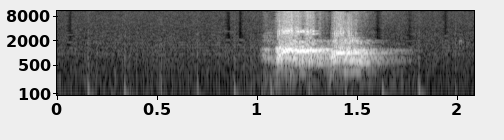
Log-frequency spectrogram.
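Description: A dog barks once, a short, loud bark about a second in.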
